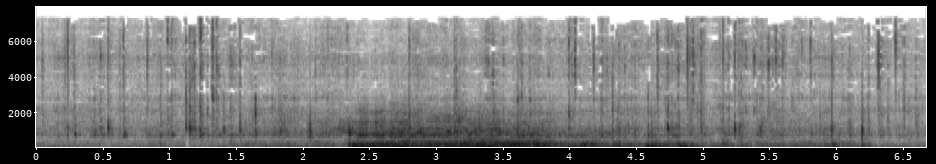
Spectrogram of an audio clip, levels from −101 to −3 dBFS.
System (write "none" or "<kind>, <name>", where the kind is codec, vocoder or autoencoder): codec, SNAC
